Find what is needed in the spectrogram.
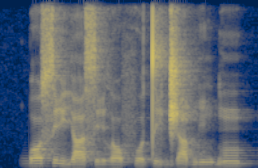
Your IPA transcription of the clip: ɡ͡bɔ˦si˦˨ ja˨si˨lɔ˧ fo˦ti˦˨d͡ʒa˨˦ bĩ˧ɡ͡bũ˦

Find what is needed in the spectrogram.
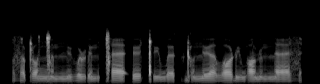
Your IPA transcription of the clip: zɑʈɔŋ͡ǀœm nʉβoɭɾøm ǀæ ʔø ǃywœkɖo nøɐ̯ βɔ ɽywɑ ɳɵmnæz

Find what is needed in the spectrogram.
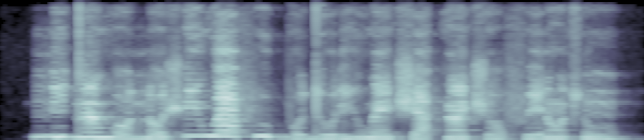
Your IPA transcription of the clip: ni˧dã˧wɔ˨nɔ˨˦ ʃĩ˦wa˦fu˦˨ bo˨do˨ ɾi˨˦ wɛ̃˧ʃa˧ kã˧ʃɔ˨ fe˨˦ɾɔ̃˦sũ˦˨

